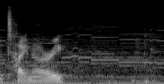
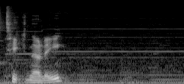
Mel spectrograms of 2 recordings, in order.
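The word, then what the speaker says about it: Tighnari: You already lost 50/50 to Tinari. Actually, if I'm pronouncing it right, it's Tiknari. Oh, without a silly R roll.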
